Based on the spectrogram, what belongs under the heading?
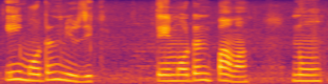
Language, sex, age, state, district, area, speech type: Punjabi, female, 30-45, Punjab, Jalandhar, urban, spontaneous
